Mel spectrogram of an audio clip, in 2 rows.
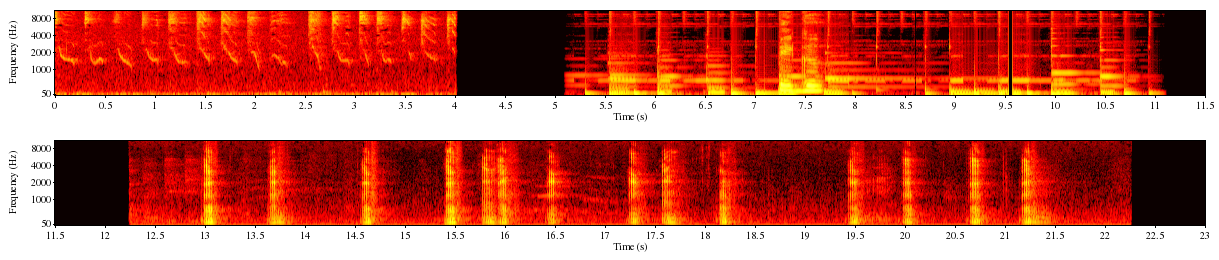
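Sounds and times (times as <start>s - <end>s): pig grunting: 12.9s - 18.5s, 19.4s - 21.6s.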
